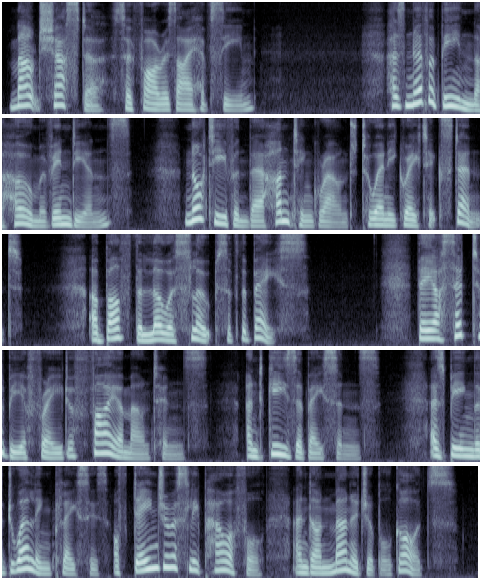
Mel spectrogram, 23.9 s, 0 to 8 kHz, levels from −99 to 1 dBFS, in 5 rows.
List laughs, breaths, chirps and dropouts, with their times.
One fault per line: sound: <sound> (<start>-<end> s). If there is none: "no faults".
no faults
